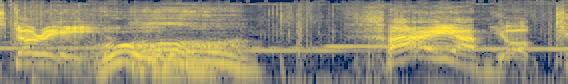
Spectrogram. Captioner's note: gasping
